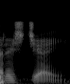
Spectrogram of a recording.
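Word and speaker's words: šaltibarščiai: Schaltebarishche.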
